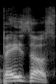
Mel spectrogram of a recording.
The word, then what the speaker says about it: Bezos: it's bad for elon feel bad for uh bezos feel bad for all these uh billionaires you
